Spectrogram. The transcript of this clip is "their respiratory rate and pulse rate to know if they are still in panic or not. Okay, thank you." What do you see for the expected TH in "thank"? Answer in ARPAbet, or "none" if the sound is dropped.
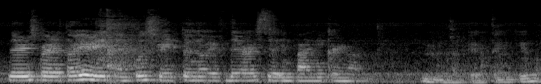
T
